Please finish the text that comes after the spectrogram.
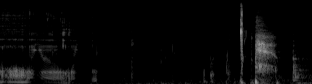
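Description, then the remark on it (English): A person speaks briefly, then after a quiet pause a single wet slurping sip of tea follows, with faint mouth clicks before and after. “Let me take a sip of my tea real quick.”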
